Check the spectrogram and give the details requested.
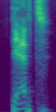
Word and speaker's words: debt: Debt. Dep. Yeah. I don't think anybody pronounces the B in debt.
